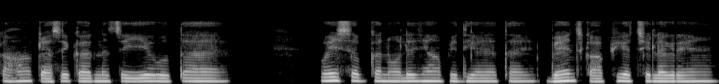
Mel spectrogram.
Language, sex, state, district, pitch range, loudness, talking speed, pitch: Hindi, male, Jharkhand, Jamtara, 145-155 Hz, -19 LUFS, 185 wpm, 150 Hz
